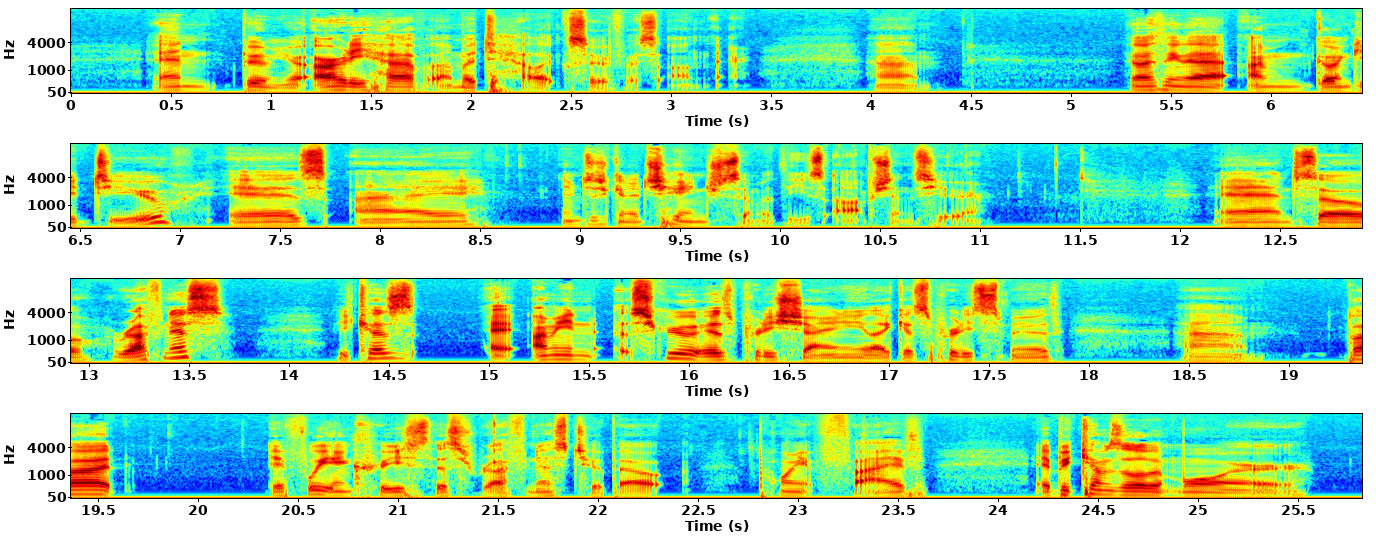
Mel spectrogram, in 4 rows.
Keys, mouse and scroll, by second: 5.9-8.6 middle drag, 19.9 click, 23.4 click.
